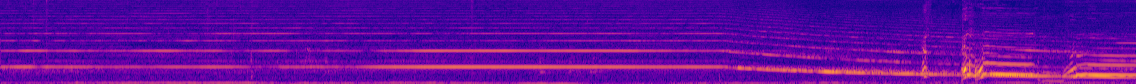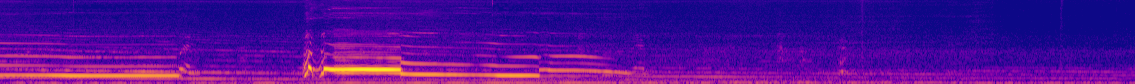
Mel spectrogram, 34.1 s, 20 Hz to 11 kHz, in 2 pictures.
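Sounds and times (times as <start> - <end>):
siren tone winding down: 11.7 - 27.6
dog howling: 13.7 - 26.9.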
